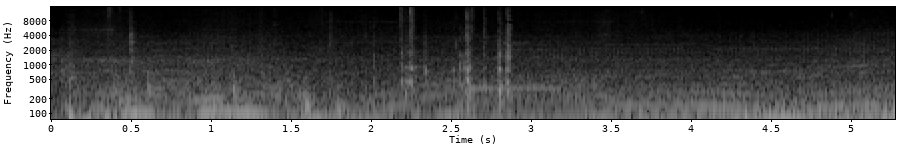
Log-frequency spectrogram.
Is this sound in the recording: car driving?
yes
